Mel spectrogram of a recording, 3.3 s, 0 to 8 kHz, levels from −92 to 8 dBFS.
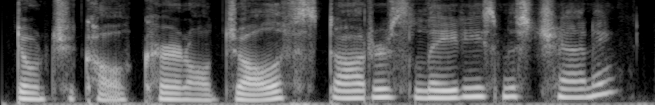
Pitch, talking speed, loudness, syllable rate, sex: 210 Hz, 165 wpm, -17 LUFS, 5.4 syllables/s, female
